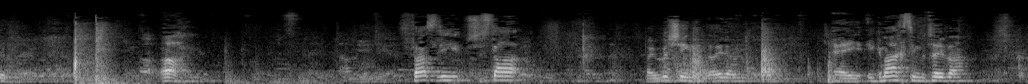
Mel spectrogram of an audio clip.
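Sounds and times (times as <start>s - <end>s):
faint murmuring voices in the room: 0.0s - 10.2s
door slamming shut: 0.7s - 1.5s
speech: 1.6s - 2.0s, 4.1s - 5.4s, 6.4s - 10.1s.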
